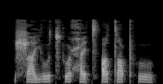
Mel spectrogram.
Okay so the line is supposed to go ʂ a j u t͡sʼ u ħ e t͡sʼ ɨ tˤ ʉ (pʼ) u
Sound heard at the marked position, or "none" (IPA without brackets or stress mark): pʰ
